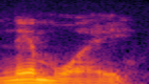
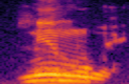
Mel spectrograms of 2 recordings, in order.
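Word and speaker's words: Nimue: you um I've heard I've heard somebody pronounce it nimway nimway there it is yes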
